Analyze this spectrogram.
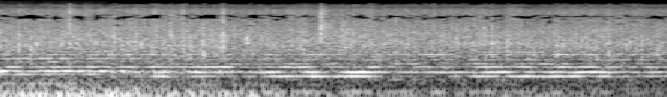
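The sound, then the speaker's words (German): Steady rain patters softly on the leaves of trees and on blades of grass on a hill, a continuous gentle hiss with faint droplet ticks, with a soft low ambient hum underneath. No voices. “kehre nun zurück zu der kleinen Überdachung auf dem Hügel, wo der Regen auf die Blätter der Bäume fällt und die Tropfen sich an die Grashalme klammern.”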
